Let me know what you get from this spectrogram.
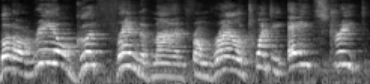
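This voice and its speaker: A woman performing a dramatic monologue poem as a troubled, self-justifying mother, colloquial, drawn-out and confessional. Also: high-pitched, very animated, fairly bright tone, exaggerated voice. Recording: echoey room, distant mic.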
